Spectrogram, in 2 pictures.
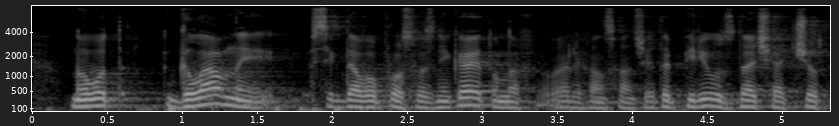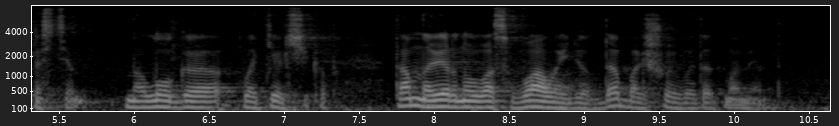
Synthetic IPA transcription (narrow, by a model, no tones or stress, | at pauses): no̞vo̞t̪ | ɡlˠavnɨjfsʲɪɡ̚d̪avɐpɾo̞svəzʲnʲɪkajɪt̪ʊnaxɐ̰lʲɪkxansand̪ət͡ʃɛt̪əpʲɪɾʲiət̪zd̪at͡ɕɪɐt͡ɕːo̞t̪nəsʲtʲɪ | nɐlˠo̞ɡəplˠɐtʲelʲɕːɪ̥kəft̪amnɐvʲe̞rnəʊvasvalˠəɪdʲo̞t̪̚d̪abɐlʲʂo̞jvɛt̪ət̪mɐ̰mʲe̞̰nt̪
